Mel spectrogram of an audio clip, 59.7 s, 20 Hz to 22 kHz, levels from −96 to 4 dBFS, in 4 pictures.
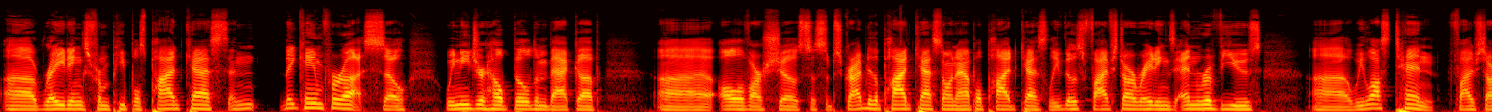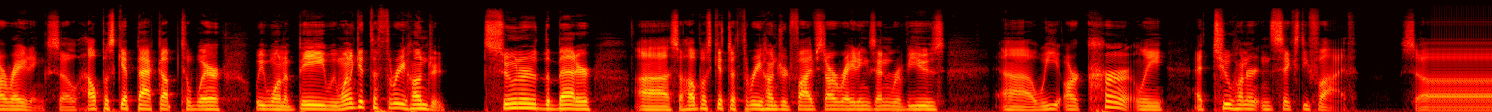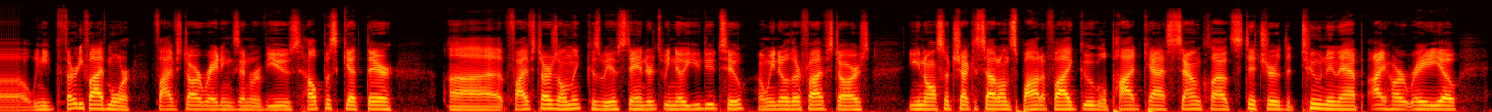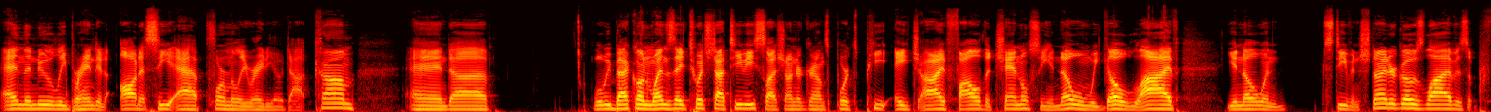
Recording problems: audio freezing; at 29 s for 1 s

